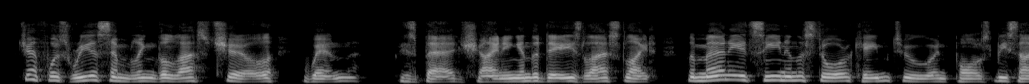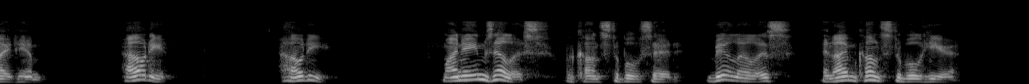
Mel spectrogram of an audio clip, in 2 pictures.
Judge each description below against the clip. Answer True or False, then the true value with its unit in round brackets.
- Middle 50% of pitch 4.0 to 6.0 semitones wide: True (4.7 semitones)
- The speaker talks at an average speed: False (120 wpm)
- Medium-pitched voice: True (155 Hz)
